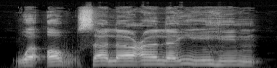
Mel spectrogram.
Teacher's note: را ساکن ہے اور اس سے پہلے زبر ہے، لہٰذا را کو پر کر کے پڑھیں گے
